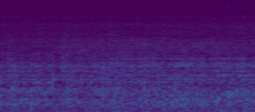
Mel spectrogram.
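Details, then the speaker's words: Holden VY Commodore neglected and sitting for years, first run after coolant refill and bleeding: idle with loud, busy top-end mechanical clatter; noisy engine, source not identified. "Sweet, she's back up and running. Far out, it is noisy, but"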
